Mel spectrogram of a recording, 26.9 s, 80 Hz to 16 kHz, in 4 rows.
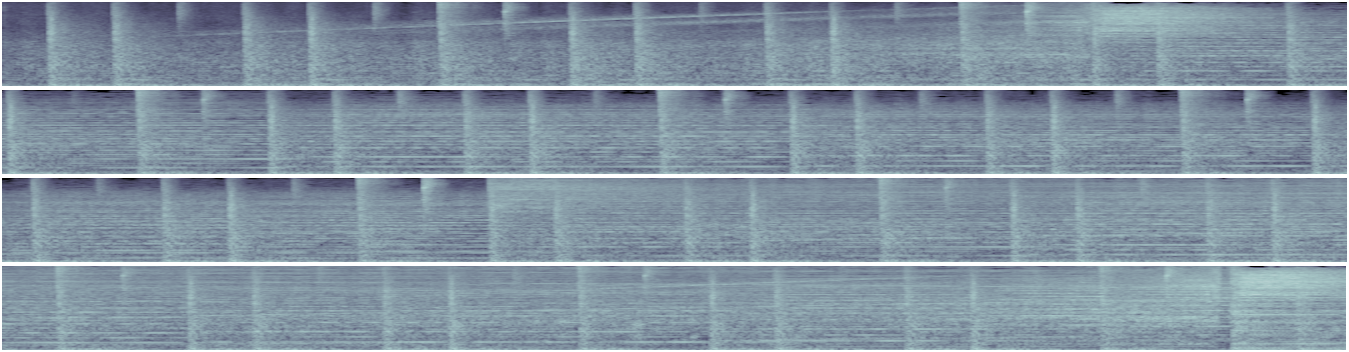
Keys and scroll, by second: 7.2 super+z, 8.9 super+z, 13.9 space, 16.5 super+z, 23.8 super+[, 25.5 super+], 26.1 super+[, 26.6 super+[.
